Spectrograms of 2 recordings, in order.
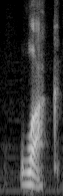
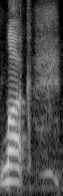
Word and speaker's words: Lugh: and his name was Luck, is how you pronounce it. It's spelled L-U-G-H, but it's pronounced Luck.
